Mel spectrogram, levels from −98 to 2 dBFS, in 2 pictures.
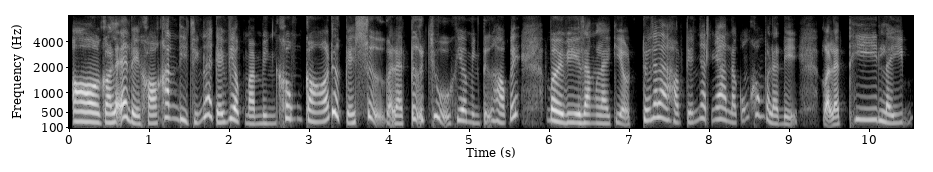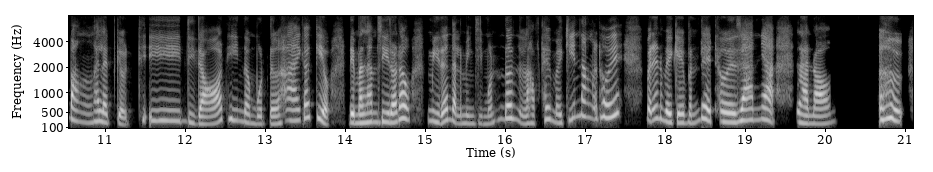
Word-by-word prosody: Ờ, 250 -2 +10
có 230 - +6
lẽ 240 - +7
là 370 - +10
để 210 - +4
khó 210 +2 +3
khăn 345 +4 +1
thì 305 -3 0
chính 235 +4 -9
là 425 +1 +4
cái 230 - +3
việc 280 -2 +3
mà 200 -1 +2
mình 205 +1 -7
không 320 +4 -2
có 265 -3 +3
được 480 -7 +7
cái 225 0 0
sự, 400 - -2
gọi - - -1
là, 205 - +1
tự - - -3
chủ 390 -2 -1
khi 290 - -6
mà 280 - +4
mình 225 -4 -11
tự - - -7
học 230 -5 -1
ấy. 390 +6 0 0.3
Bởi 275 -5 +8
vì 225 0 +2
rằng 220 -1 +1
là, 205 -1 -1
kiểu, 220 +3 -4 0.2
thực 285 - 0
ra 355 - +3
là 345 -2 +4
học 245 -7 -4
tiếng 240 +2 -7
Nhật 325 -3 -6
nha, 310 0 0
nó 230 -4 -7
cũng 280 +7 -14
không 435 0 -6
phải - - -2
là 205 - -1
để, 190 -1 -7 0.3
gọi - - +3
là, - - +2
thi 300 -1 -3
lấy 230 -4 -2
bằng 255 -8 -3
hay 260 +1 -3
là, 240 - 0
kiểu, - - -4
thi 275 -4 -7
gì 230 - -8
đó, 200 +3 0
thi 315 -3 -6
N1, 220 -7 -7
N2 275 +9 -3
các 350 +3 -3
kiểu 325 - +1 0.3
để 225 - +6
mà 220 0 +1
làm 240 +2 -2
gì 245 0 -3
đó 235 0 +4
đâu, 330 +2 +3 0.2
mình 265 -3 -6
đơn 265 +5 0
giản 255 -5 -1
là - - -11
mình 205 -1 -10
chỉ 200 - -16
muốn 215 +11 -13
đơn 335 -1 +1
là 205 -4 -7
học 210 0 -9
thêm 310 -3 -4
mấy 220 -1 -5
kỹ 300 +9 -8
năng 390 -3 -3
nữa 310 - -8
thôi 365 -2 0
ấy. 420 +4 +1 0.3
Vậy 275 - 0
nên 315 +3 -3
là - - -7
về 240 - +4
cái 225 -1 0
vấn 225 +2 -9
đề 315 -2 +2
thời 245 -4 +1
gian 285 +2 0
nha 295 -4 0 0.3
là 215 -4 0
nó 200 0 0 0.6
ừ, 300 -3 +2
255 Hz, 280 wpm, -22 LUFS, 225-310 Hz, 0.6 s, Ờ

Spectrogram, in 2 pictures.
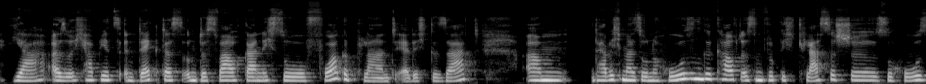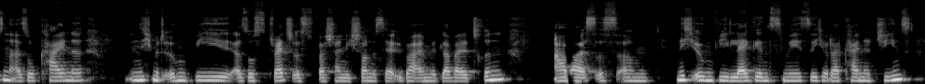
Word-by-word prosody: Ja, 180 +3 0
also, 175 -1 +2
ich 180 +2 -4
habe 195 +1 -1
jetzt 200 -2 0
entdeckt, 180 +4 -1
dass 190 +1 0
und 175 +2 +1
das 175 +1 -3
war 185 0 +4
auch 185 - -18
gar 180 -1 +2
nicht 180 0 -3
so 175 -1 0
vorgeplant, 175 - -1
ehrlich 150 +1 -5
gesagt, 165 +9 -4 0.5
ähm, 190 0 +5 0.2
da 190 +1 -2
habe 190 +3 +3
ich 210 - -4
mal 195 -2 +5
so 185 -2 0
'ne 175 -1 -2
Hosen 245 +6 +7
gekauft. 235 -4 +3
Das 185 +1 -1
sind 195 0 +4
wirklich 195 0 -5
klassische 195 -1 -2
so 180 0 -6
Hosen, 200 +3 +2
also, 160 +1 -4
keine 175 +1 -2 0.4
nicht 195 +2 +1
mit 200 +1 +3
irgendwie 180 0 0
also, 165 +1 -2
Stretch 175 +1 -3
ist 155 0 -8
wahrscheinlich 150 0 -4
schon, 160 0 -3
ist 160 - -8
ja 150 -3 -2
überall 155 -3 -3
mittlerweile 155 -1 -2
drin. 210 +9 +3 0.4
Aber 165 -1 +1
es 150 - -5
ist, 165 -1 -7
ähm, 165 0 -3 0.2
nicht 200 0 +5
irgendwie 185 -1 +2
leggingsmäßig 170 +1 0
oder 165 -1 -1
keine 165 0 -2
Jeans. 215 +7 +4
180 Hz, 185 wpm, -21 LUFS, 165-195 Hz, 0.5 s, Hosen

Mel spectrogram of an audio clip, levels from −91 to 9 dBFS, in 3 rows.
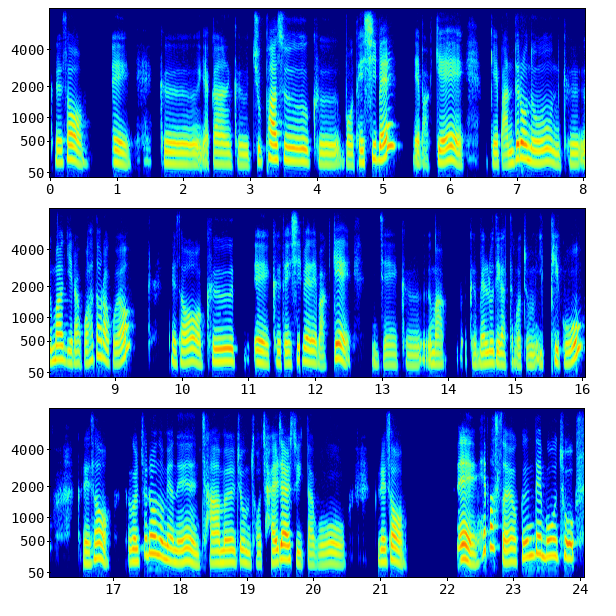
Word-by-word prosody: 그래서 175 -2 0 0.4
예. 160 -5 +1 0.4
그 155 -3 -1
약간 150 -2 -4
그 145 -1 -6
주파수 195 -2 +2
그 150 -1 -5
뭐 150 -2 -4
데시벨에 205 +7 +2 0.5
맞게 185 +3 0 0.3
이렇게 155 -3 -4
만들어 220 +10 +5
놓은 170 -4 -1
그 150 -1 -6
음악이라고 175 -5 -1
하더라고요. 210 - -2 0.6
그래서 170 -2 -2
그 185 0 +3 0.3
예. 165 -3 +3
그 160 - -6
데시벨에 170 +3 -1
맞게 215 - +2 0.3
이제 145 0 -10
그 135 -1 -10
음악, 150 -1 -5 0.3
그 - - -11
멜로디 160 +2 -2
같은 150 -2 -7
거 140 - -5
좀 140 +1 -8
입히고 180 - -1 0.4
그래서 205 +7 0 0.2
그걸 185 +1 +1
틀어 295 +9 +4
놓으면은 185 - +2
잠을 170 +2 +1
좀 170 -2 -3
더 150 0 -10
잘 170 +1 +2
잘 215 0 +8
수 210 -6 -6
있다고 145 0 -4 0.4
그래서 180 0 +2 0.7
네. 205 -9 +6
해 335 - +4
봤어요. 340 - +2
근데 270 +5 +4
뭐 265 +1 +4
저 455 - +5
170 Hz, 245 characters per minute, -25 LUFS, 155-205 Hz, 0.7 s, 잘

